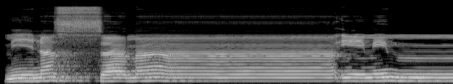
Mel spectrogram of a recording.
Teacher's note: ada nun sukun bertemu mim maka kita masukkan Nun ini kepada mim sehingga menjadi mim Ma Mim seperti itu Jadi tidak dibaca Min lagi ini bisa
